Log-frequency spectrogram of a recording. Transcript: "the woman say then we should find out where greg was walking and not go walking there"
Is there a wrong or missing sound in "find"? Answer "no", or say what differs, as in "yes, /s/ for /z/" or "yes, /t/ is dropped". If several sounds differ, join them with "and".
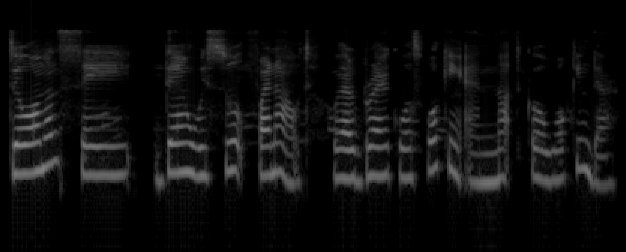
yes, /d/ is dropped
